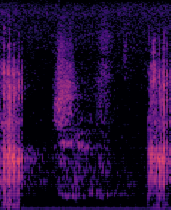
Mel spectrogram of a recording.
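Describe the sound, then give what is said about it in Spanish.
A voice mimics the snoring of a Christian who falls asleep while praying in bed: a harsh rasping snore, then a softer drawn-out breathy rattle, and another loud snort-like snore at the end, fairly loud, no words spoken. “tres ronquidos y después empiezas a pedir otra vez.”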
